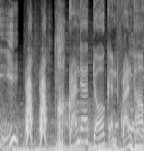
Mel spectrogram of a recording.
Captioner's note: barking, snorting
